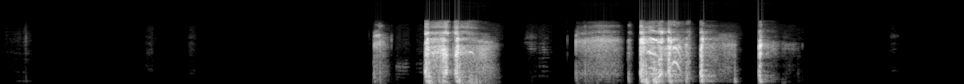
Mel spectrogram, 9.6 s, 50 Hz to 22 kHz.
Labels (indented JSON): {
  "expert_labels": [
    {
      "quality": "good",
      "cough_type": "unknown",
      "dyspnea": false,
      "wheezing": false,
      "stridor": false,
      "choking": false,
      "congestion": false,
      "nothing": true,
      "diagnosis": "obstructive lung disease",
      "severity": "severe"
    }
  ],
  "age": 18,
  "gender": "male",
  "respiratory_condition": false,
  "fever_muscle_pain": false,
  "status": "symptomatic"
}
